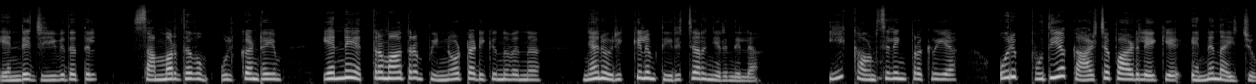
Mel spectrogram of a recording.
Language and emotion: Malayalam, surprised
